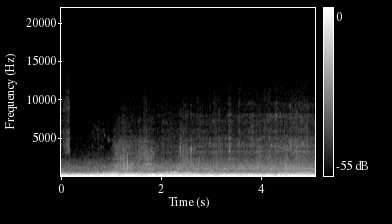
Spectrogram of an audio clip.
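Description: Meat sizzles quietly in a hot pan.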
